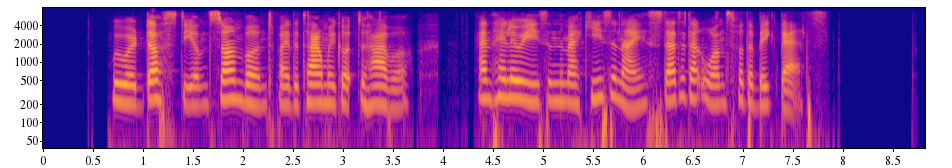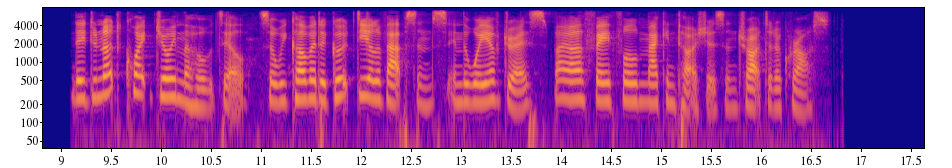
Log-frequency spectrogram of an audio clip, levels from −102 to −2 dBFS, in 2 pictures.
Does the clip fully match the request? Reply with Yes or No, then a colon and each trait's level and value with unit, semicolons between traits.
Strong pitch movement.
No: average, 3.2 semitones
